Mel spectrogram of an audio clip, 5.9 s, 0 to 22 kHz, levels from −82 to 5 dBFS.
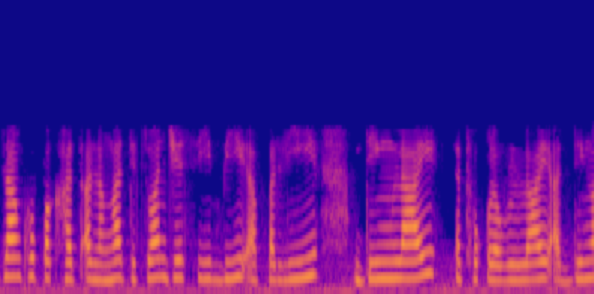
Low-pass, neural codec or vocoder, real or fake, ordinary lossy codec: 3.6 kHz; none; real; AAC, 32 kbps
